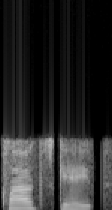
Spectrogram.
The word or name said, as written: cloudscape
